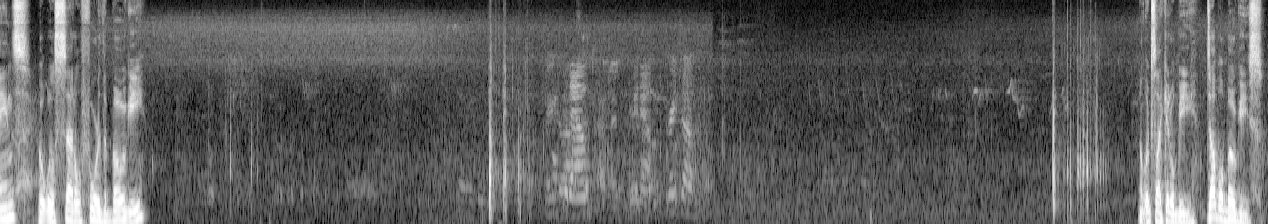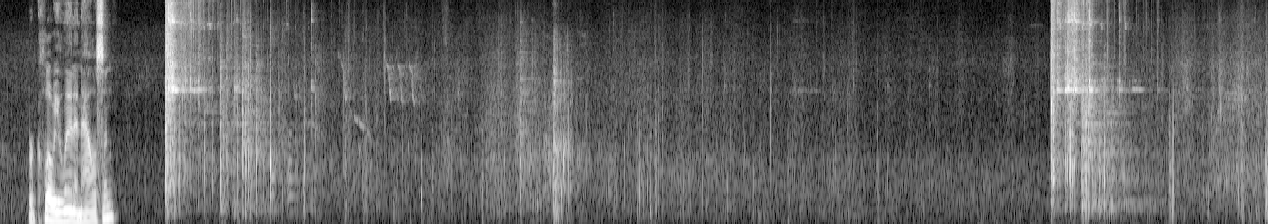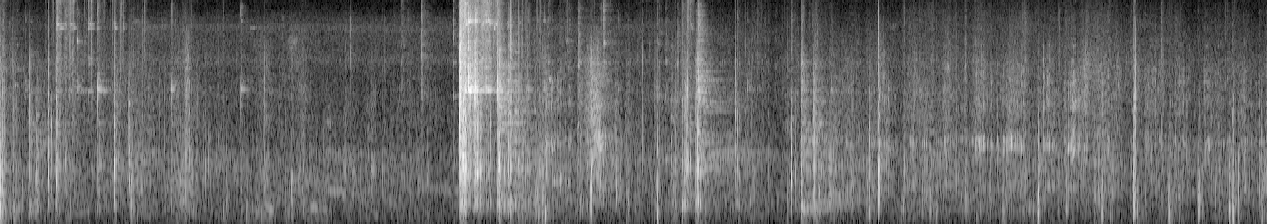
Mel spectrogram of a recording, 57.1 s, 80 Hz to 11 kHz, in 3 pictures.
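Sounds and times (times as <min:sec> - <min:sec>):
disc hitting basket chains: 0:21.5 - 0:24.0, 0:34.8 - 0:41.8, 0:44.9 - 0:51.4
soft chain clinks: 0:21.5 - 0:25.0, 0:34.8 - 0:42.2, 0:44.8 - 0:54.6.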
